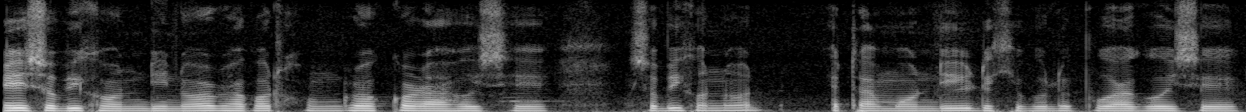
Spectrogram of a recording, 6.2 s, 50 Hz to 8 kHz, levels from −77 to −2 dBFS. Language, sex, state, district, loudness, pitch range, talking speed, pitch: Assamese, male, Assam, Sonitpur, -19 LUFS, 155-165 Hz, 115 wpm, 155 Hz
